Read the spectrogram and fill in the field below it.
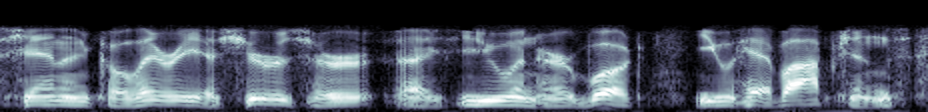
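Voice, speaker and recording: This is a man with an unremarkable speaking voice and fairly low pitch. He talks at a moderate pace. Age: 50s. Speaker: podcast host. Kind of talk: interview.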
